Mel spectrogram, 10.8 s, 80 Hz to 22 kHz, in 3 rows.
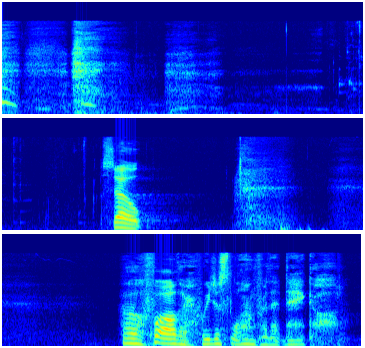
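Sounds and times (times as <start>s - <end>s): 
faint liquid drips: 2.7s - 4.6s
person sipping water: 2.8s - 4.5s
speech: 4.7s - 5.1s, 8.4s - 10.4s.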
